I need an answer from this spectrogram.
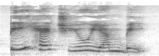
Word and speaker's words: thumb: for example the word t h u m b we are writing it as t h u m b but how do we pronounce it there b is silent we pronounce it as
